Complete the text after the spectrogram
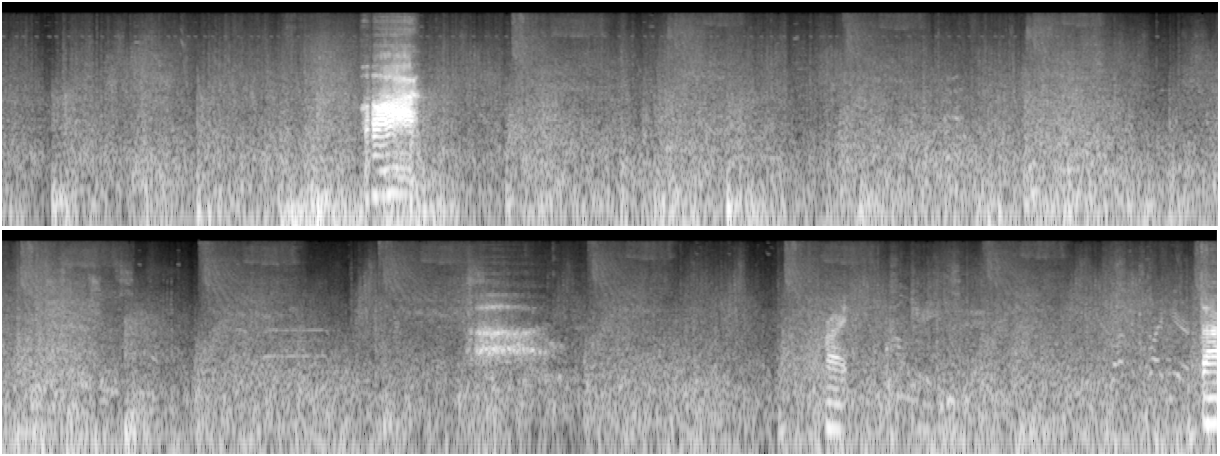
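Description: Guns fire in rapid bursts in a battle.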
